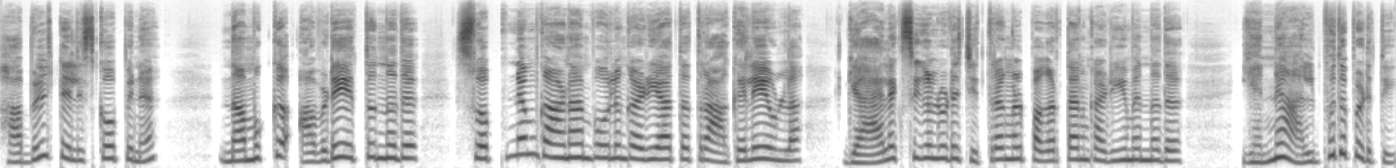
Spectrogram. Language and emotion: Malayalam, surprised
